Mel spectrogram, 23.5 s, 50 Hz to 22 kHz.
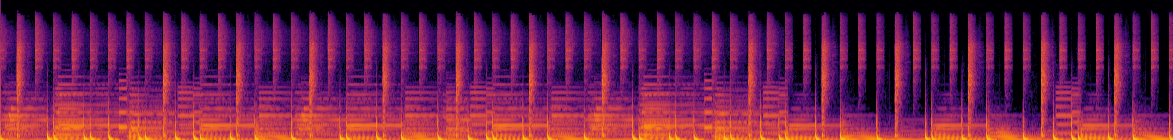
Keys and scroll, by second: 12.5 ctrl+space.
